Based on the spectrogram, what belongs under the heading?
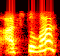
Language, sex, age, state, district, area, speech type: Sanskrit, female, 45-60, Tamil Nadu, Chennai, urban, conversation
